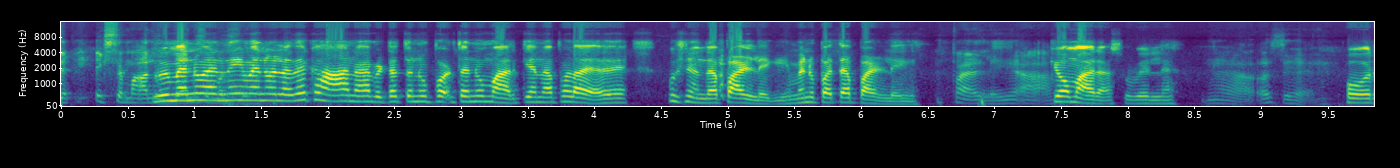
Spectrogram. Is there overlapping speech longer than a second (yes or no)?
no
